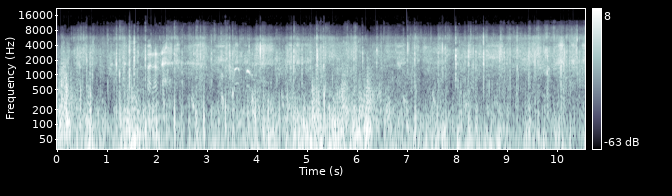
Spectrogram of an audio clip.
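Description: Horses galloping on turf, heard from the saddle: a fast, irregular drumming of hoofbeats from the ridden horse and the horses close ahead.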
